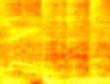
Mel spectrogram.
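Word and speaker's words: לב: The Hebrew term for the word heart is pronounced lev, meaning the feelings, the will, and the intellect of man.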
